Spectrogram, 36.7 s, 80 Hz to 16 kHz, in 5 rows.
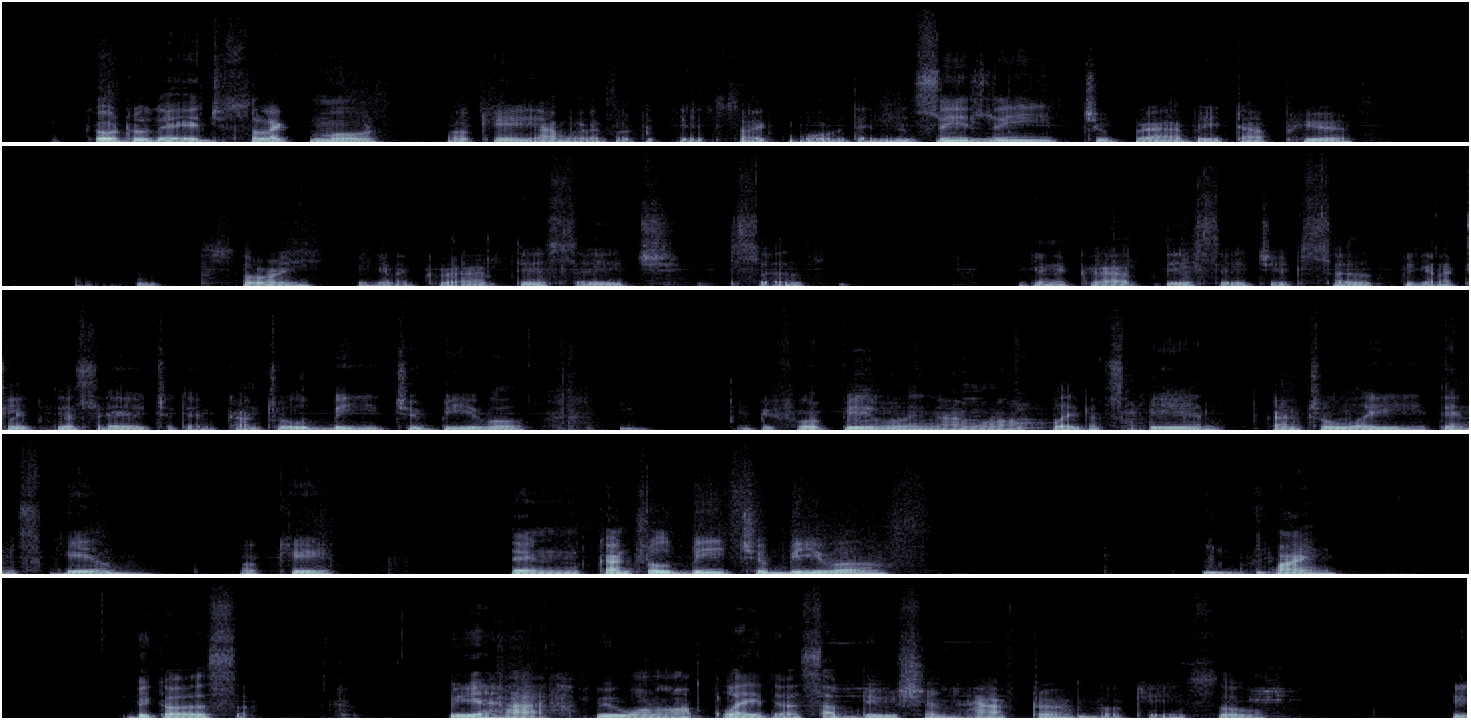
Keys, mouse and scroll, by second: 0.5 Tab, 0.9 Tab, 3.3 alt+click, 4.7 g, 4.9 g, 7.2 right click, 8.0 click, 9.5 g, 9.8 g, 10.8 click, 11.9 click, 12.8 g, 13.0 g, 13.8 click, 15.8 ctrl+b, 17.1 right click, 18.9 ctrl+a, 20.0 click, 20.9 ctrl+a, 22.3 Tab, 25.0 ctrl+b, 26.8-27.7 scroll up 2, 27.7 click, 28.0 Tab, 28.8 click, 29.2 middle click, 30.0 middle click, 31.4 click, 31.9 click, 32.8 Tab, 35.8 click, 36.1 middle click.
